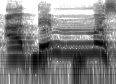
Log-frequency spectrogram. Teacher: Seharusnya atimmus Puan tadi baca atimus tak ditekan. Dia kena tekan sebab ada wajibul gunnah.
